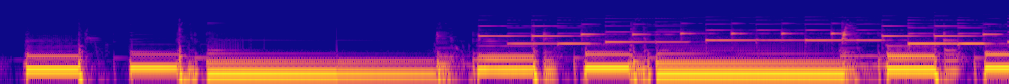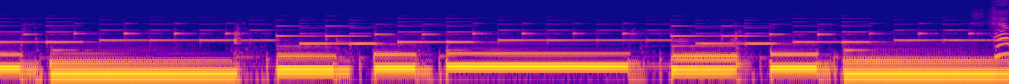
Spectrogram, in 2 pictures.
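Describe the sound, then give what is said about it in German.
A loud rock song from a cantonal school band in Trogen, with distorted electric guitar chords over a heavy low end. A few sparse hits open it before the full band kicks in with a steady driving rhythm. “Hören wir gerade mal den Song aus Trogen, leider auf Kanal K ohne die passenden schönen Bilder”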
